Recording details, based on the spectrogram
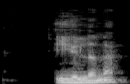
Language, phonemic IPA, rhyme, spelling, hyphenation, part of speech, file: Norwegian Bokmål, /ˈyːlənə/, -ənə, -ylene, -yl‧en‧e, suffix, Nb--ylene.ogg
- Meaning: definite plural form of -yl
